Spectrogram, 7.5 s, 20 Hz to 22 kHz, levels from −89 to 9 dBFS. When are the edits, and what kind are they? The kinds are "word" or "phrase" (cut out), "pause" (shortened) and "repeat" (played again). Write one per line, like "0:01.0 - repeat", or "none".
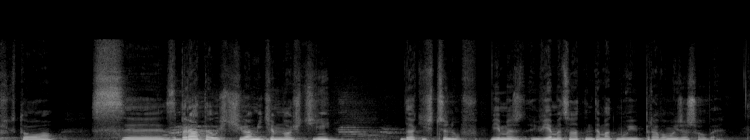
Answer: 0:02.2 - word
0:04.8 - pause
